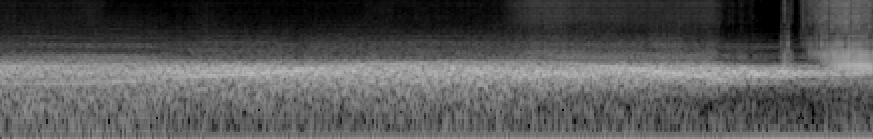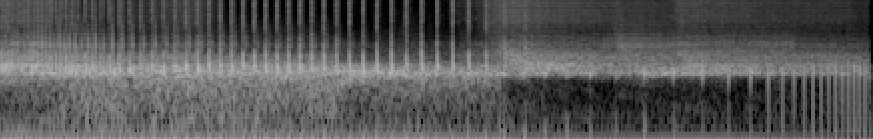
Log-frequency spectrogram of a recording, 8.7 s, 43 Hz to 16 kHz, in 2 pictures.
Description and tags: sustained pad joined later in the loop by a phased glitch; made with Native Instruments Reaktor and Adobe Audition
2-bar, ambient, glitch, industrial, noise, pad, processed, sound-design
